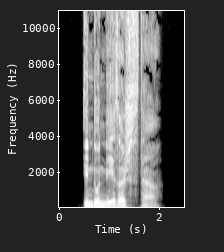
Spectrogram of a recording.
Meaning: inflection of indonesisch: 1. strong/mixed nominative masculine singular superlative degree 2. strong genitive/dative feminine singular superlative degree 3. strong genitive plural superlative degree
- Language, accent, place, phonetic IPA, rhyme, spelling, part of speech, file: German, Germany, Berlin, [ˌɪndoˈneːzɪʃstɐ], -eːzɪʃstɐ, indonesischster, adjective, De-indonesischster.ogg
